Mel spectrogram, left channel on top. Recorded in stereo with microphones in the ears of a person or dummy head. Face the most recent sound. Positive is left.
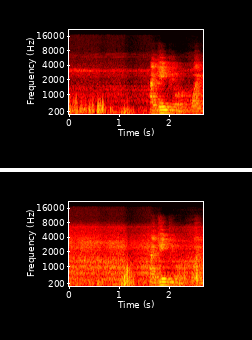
turn(degrees=15)  # may be behind; listen again after turning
